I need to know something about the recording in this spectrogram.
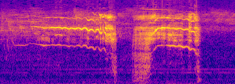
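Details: Little pony stallion tethered so he cannot run onto the road, unhappy at being tied, gives two loud shrill whinnies, each about a second long, quavering at a high pitch and then dropping sharply at the end, with a short quiet gap between them.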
